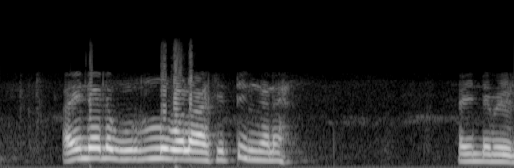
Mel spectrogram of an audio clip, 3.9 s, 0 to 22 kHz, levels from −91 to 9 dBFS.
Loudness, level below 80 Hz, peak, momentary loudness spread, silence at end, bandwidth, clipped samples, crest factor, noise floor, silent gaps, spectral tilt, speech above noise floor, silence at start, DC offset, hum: -15 LUFS; -62 dBFS; -4 dBFS; 15 LU; 0 s; 4.8 kHz; under 0.1%; 12 dB; -62 dBFS; none; -10 dB/octave; 48 dB; 0.45 s; 0.1%; none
